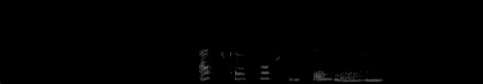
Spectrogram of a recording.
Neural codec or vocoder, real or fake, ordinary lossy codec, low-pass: codec, 16 kHz, 2 kbps, FreqCodec, larger model; fake; AAC, 48 kbps; 5.4 kHz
